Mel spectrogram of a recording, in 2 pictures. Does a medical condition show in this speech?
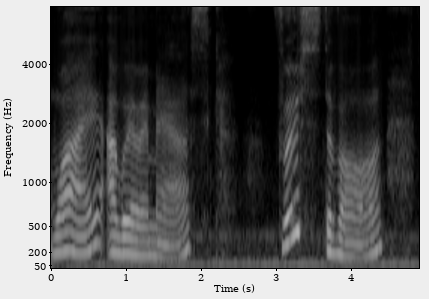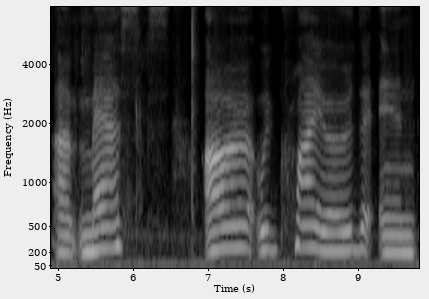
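Yes: bulbar ALS; bulbar onset.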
